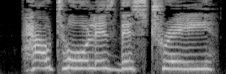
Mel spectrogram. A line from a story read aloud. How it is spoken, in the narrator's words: Agatha shrieked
